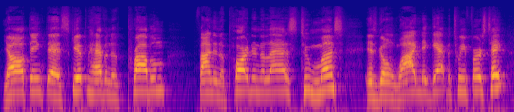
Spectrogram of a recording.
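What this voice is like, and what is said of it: Strained voice, losing his voice. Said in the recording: “The way I'm sounding is like Tony Montana over here. Because my voice, I'm losing my voice”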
